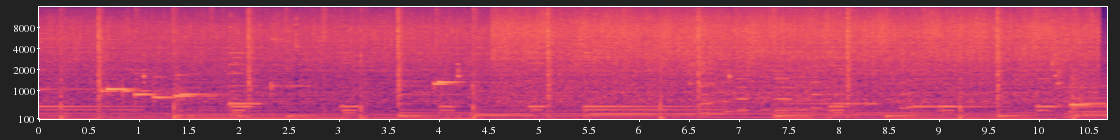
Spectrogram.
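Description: Peppers, onions and chicken sizzling in a hot cast-iron skillet, the sizzle growing stronger about halfway through. Background music with a steady beat plays over it.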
